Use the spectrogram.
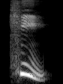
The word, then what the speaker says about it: chi: It's key. Think of key as the key that you need to unlock who someone is, because that's what key means.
